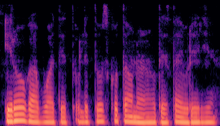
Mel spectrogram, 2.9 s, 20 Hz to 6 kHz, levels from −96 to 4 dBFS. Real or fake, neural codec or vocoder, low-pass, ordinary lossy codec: real; none; 5.4 kHz; none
